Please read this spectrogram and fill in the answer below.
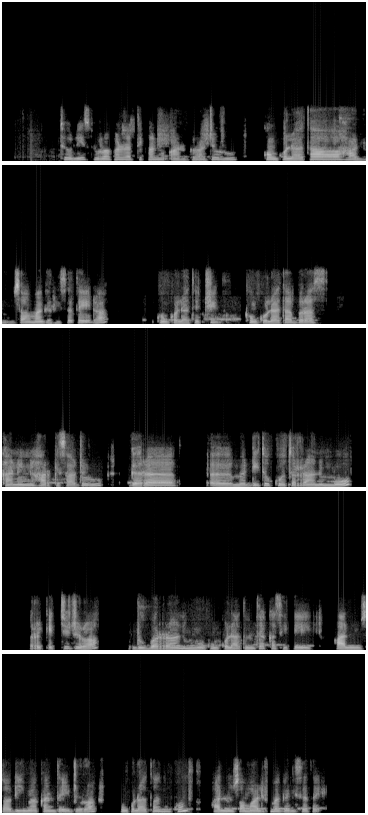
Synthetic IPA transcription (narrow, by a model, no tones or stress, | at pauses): t̪ɔleːsʊɾaːkɐnrɐt̪ːɪkɐnʊʔɐɾɡa̰ːd͡ʒɪrːʊ | kɔŋkɔlaːt̪aːɦaːlːʊmsaːmɐɡɐɾiːsɐt̪ɐʔḛᶑɐ | kɔŋkɔlaːt̪ɪt͡ʃːɪkɔŋkɔlaːt̪aːbɪɾaːs | kɐnɪnːɪɦɐɾkɪsaːd͡ʒɪɾʊɡɐɾɐ | mɐd̪ːiːt̪ɔkːoːt̪ɪrːaːnɪmːo̞ː | ɾɪkʼɪt͡ʃːɪd͡ʒɪɾa | d̪ʊbɐrːaːnɪmːo̞ːkɔŋkɔla̰ːt̪ɐnt̪ɪɐkːɐsiːt̪ɐːhaːlːuːmsaːd̪iːmaːkɐnt̪ɐʔɛ̰d͡ʒɪɾakɔŋkɔlaːt̪aːŋkʊnhaːlːumsaːmaːlɪfmɐɡɐɾiːsɐt̪ɐʔɛ̥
